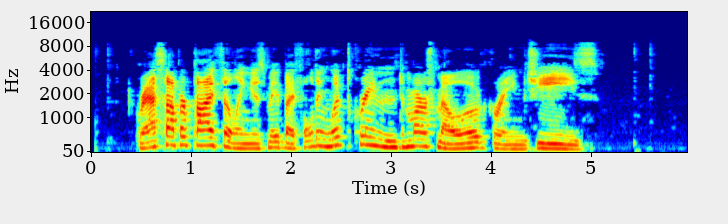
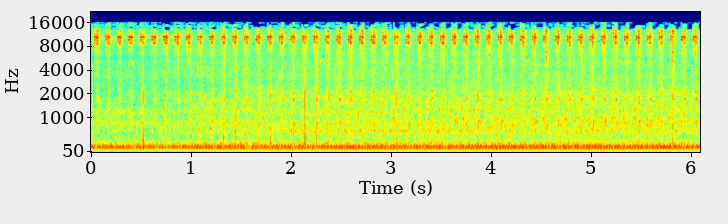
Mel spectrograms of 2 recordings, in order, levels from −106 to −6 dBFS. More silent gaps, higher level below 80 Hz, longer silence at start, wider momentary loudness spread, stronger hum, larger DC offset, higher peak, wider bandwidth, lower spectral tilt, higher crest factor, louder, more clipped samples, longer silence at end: neither; about the same, -62 dBFS vs -62 dBFS; first, 0.45 s vs 0 s; first, 10 LU vs 2 LU; neither; neither; about the same, -2 dBFS vs 0 dBFS; second, 9 kHz vs 16.5 kHz; first, -5.5 dB/octave vs -2 dB/octave; about the same, 20 dB vs 18 dB; second, -19 LUFS vs -15 LUFS; neither; first, 0.95 s vs 0 s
